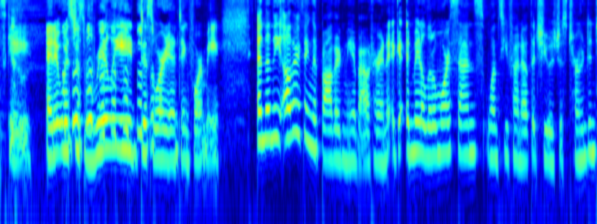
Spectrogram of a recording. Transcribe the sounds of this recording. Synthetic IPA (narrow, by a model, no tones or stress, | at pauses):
ski | ɨ̃ɾ̃ɨt̚wʌzd͡ʒʌst̚ɹɪlˠidɨsɔɹiɨ̃ntɪ̃ŋfə˞mḭɨ̃nðɨ̃nðiʔʌðə˞θɪ̃ŋðɨt̚b̥ɑðə˞d̚miɨbaʊt̚hə˞ɨ̃nɨɡɨt̚meɪɾəlɪɾl̩ˠmɔɹsɛ̃nswʌ̃nsjɨfãʊ̃ndaʊt̪̚ðɨtʃiwʌzd͡ʒʌstʰɜ̃˞ndɪ̃nt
